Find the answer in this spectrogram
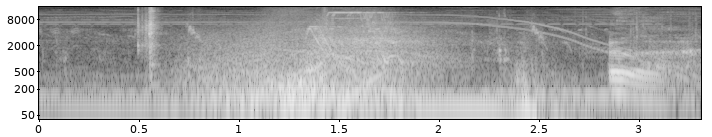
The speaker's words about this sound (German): Der Major entsicherte die große Pistole und ein eigentümliches Vibrieren kam aus seinem Rucksack.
